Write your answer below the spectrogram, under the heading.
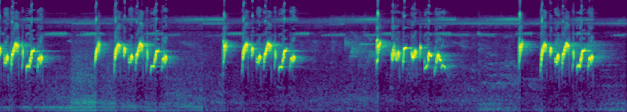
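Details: Red-whiskered bulbul in fighting-song training at morning, crisp descending warbled phrases of several quick notes, each burst about two seconds apart, a steady high whine faintly underneath.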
